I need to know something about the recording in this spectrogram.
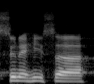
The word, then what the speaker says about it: Tsunahisa: it's listed as Tsunahisa, which is spelled with a TSU at the beginning.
